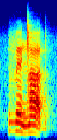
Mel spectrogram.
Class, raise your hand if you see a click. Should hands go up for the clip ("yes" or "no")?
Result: yes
